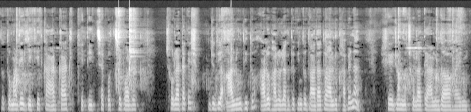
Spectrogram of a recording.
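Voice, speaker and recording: A woman chatting to her viewers as friends in a casual home cooking vlog, sometimes speaking softly so as not to disturb the house. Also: deep voice, steady tone, fairly quick, slight background noise. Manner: speaks softly at times to keep quiet at home. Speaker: vlogger. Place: home kitchen. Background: clattering dishes and cutlery.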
